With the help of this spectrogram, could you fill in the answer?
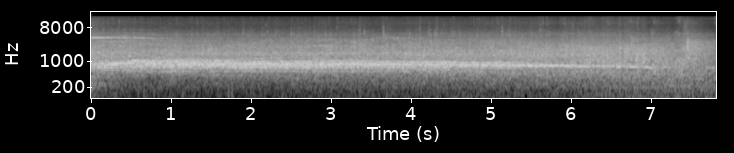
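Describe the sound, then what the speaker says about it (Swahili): A congregation closing a Catholic Mass and Word of God seminar claps in sustained, loud, evenly dense applause that holds throughout and fades slightly right at the end. "Tujipongeze kwa makofi ya kutosha"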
